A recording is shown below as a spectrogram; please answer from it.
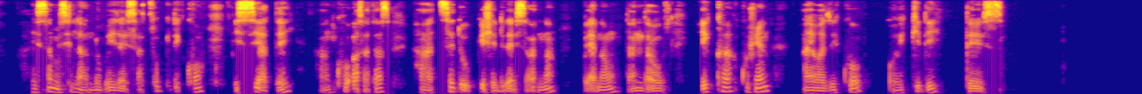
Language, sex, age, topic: Gamo, male, 18-24, government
